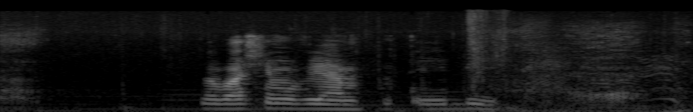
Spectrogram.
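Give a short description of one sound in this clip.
A bear growls loudly nearby.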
